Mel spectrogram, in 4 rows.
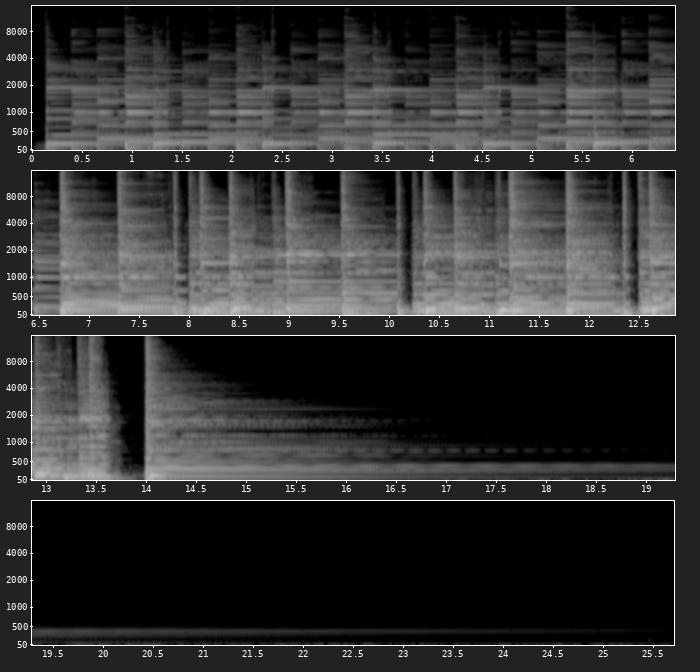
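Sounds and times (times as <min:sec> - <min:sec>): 
guitar recorded with a condenser microphone: 0:00.0 - 0:22.9.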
